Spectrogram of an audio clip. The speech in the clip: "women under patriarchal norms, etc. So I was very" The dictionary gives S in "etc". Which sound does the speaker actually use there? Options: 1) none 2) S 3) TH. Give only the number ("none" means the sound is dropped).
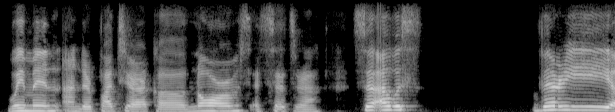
2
